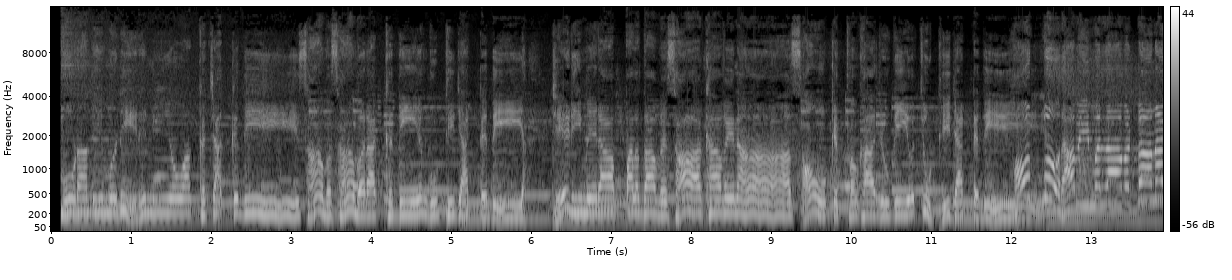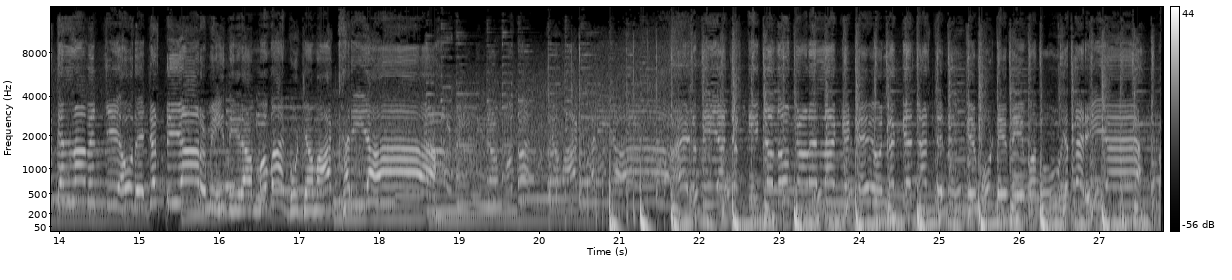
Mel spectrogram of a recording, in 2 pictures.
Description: punjabi ringtone

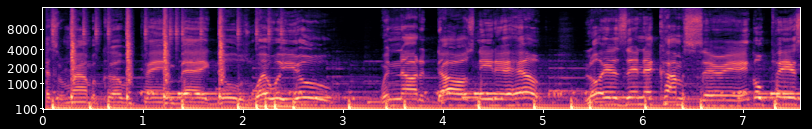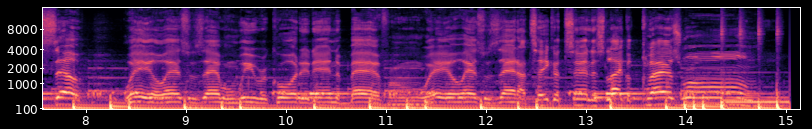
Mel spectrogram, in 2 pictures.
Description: hindi rap ringtone

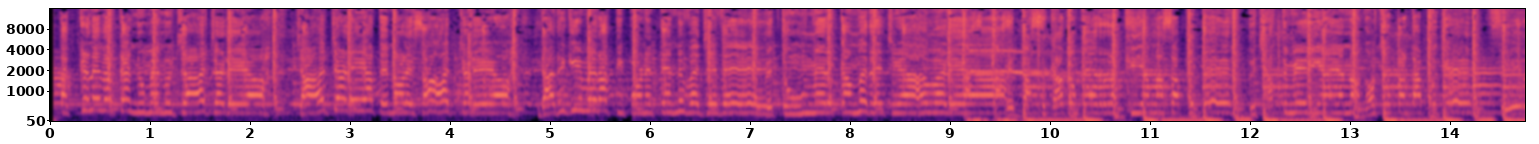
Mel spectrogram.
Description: punjabi ringtone

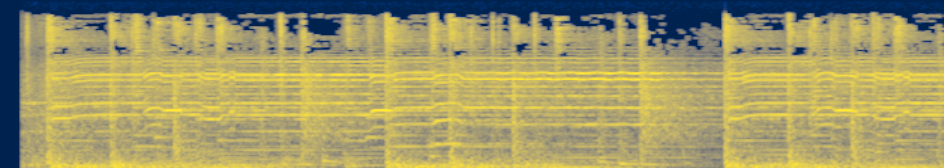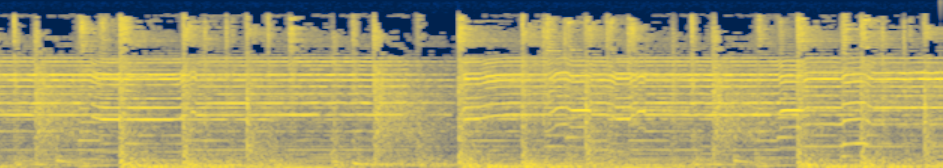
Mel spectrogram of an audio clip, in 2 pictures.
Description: Emotional BGM ringtone; Salaar

